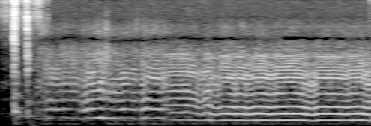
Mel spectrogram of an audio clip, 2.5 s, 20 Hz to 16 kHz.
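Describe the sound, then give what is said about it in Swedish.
A large bumblebee queen buzzes. After a few sharp bursts at the start, it settles into a loud, steady, low droning hum rich in overtones, with no voices. “Det är alltså den 2 augusti 1975 och jag har fått en stor humlehona.”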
